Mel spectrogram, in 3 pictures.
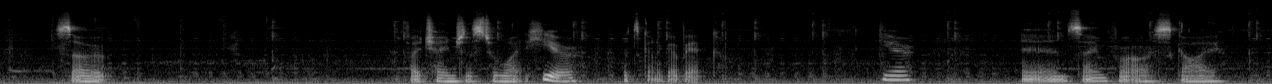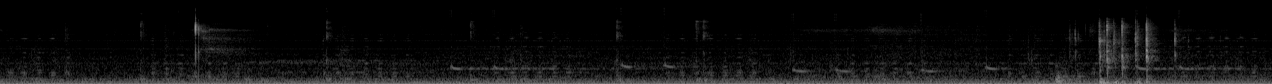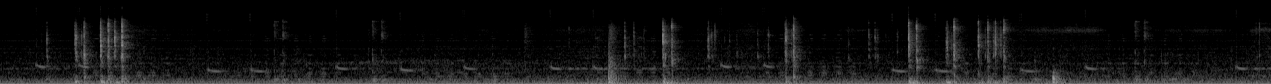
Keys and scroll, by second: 23.7 0, 24.0 d, 25.9-26.9 typing, 32.0 9, 33.2-35.7 typing.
